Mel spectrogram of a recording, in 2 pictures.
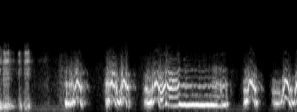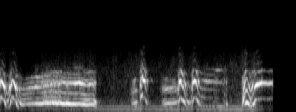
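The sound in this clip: A dog howling and barking from across town: a series of drawn-out, wavering howls and whines broken by short, sharp yelps. The calls are loud and tonal, with brief gaps between them.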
